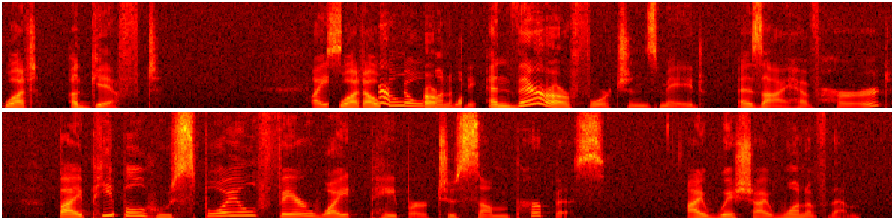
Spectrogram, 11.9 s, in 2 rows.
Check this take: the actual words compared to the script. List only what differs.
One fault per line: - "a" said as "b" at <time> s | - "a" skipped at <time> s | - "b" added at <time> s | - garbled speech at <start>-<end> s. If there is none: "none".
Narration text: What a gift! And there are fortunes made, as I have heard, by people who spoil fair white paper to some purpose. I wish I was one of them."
- garbled speech at 2.1-3.2 s
- "was" skipped at 11.0 s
